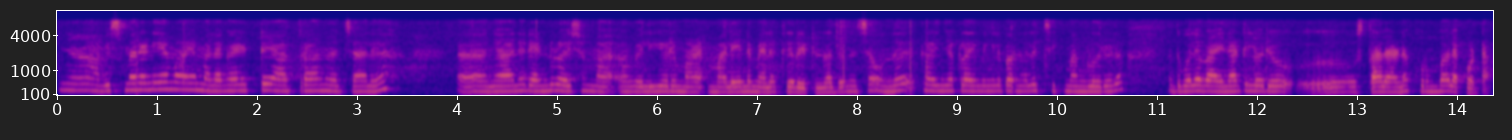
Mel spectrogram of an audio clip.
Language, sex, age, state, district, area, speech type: Malayalam, female, 30-45, Kerala, Wayanad, rural, spontaneous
